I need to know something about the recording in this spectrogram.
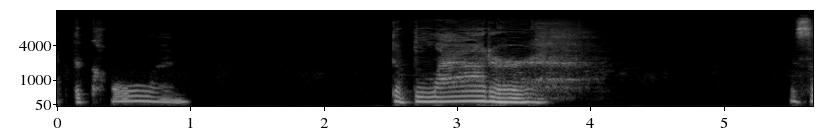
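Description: A middle-aged woman speaks calmly through an online call.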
